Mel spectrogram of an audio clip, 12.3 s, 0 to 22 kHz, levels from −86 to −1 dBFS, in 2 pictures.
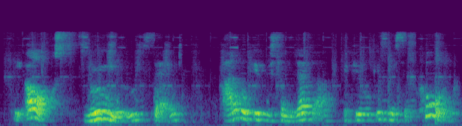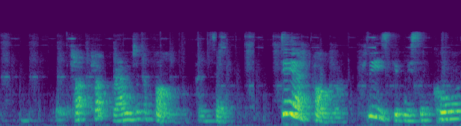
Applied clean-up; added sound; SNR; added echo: neural separator model SepFormer DNS4.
